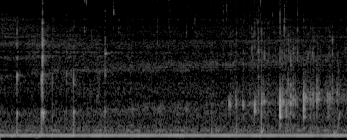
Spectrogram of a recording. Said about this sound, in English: It's a big bottle, so I'm going to pour it into a glass right now. My Fresmo glass.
